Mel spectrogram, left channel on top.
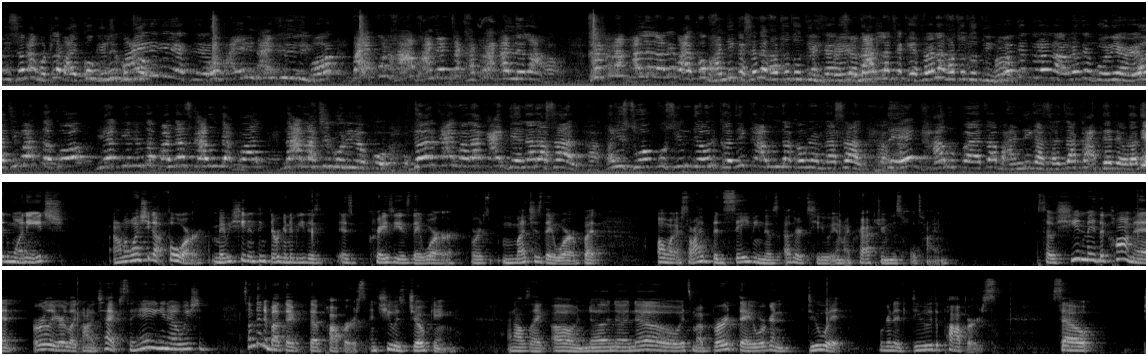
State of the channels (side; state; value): both; different; correlation 0.00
